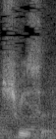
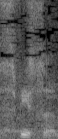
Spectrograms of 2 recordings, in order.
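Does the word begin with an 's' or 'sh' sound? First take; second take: sh; s. First: The word begins with a sh sound. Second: The word begins with a plain s sound. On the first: The speaker calls it wrong. "not shvisa" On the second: The speaker calls it right. "I think the actual word is svisa"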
